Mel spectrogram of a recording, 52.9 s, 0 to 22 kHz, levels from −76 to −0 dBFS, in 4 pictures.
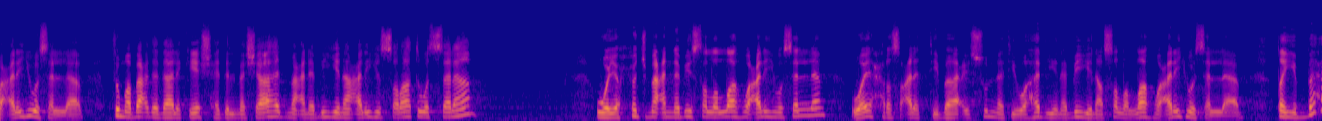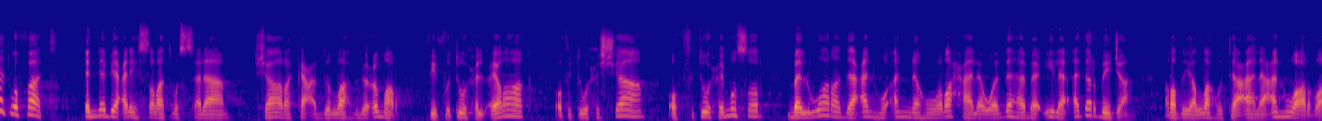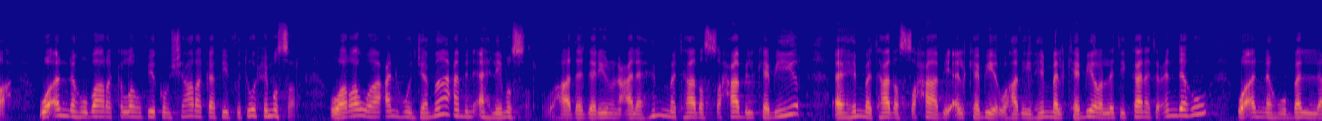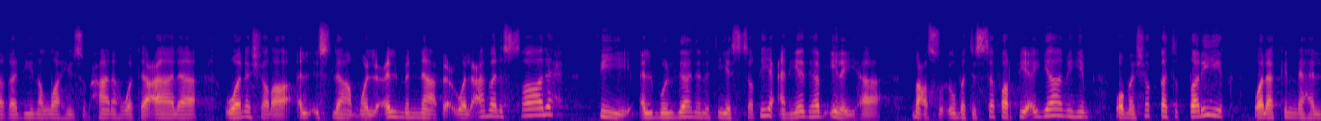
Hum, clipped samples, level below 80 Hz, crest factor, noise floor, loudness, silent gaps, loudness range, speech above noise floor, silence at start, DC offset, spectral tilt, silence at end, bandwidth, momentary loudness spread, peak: none; under 0.1%; -72 dBFS; 24 dB; -66 dBFS; -34 LUFS; none; 2 LU; 33 dB; 0 s; under 0.1%; -5 dB/octave; 0 s; 10.5 kHz; 8 LU; -10 dBFS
